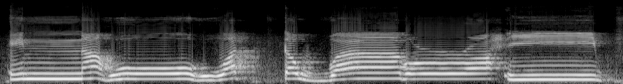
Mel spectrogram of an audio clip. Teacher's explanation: نون مشدد 1 الف کے برابر غنہ ہوگا.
